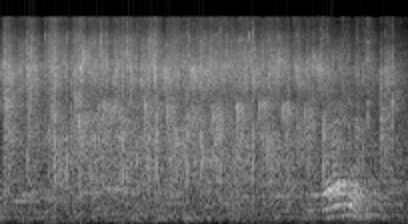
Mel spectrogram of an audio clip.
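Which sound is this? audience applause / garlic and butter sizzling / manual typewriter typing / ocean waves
audience applause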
